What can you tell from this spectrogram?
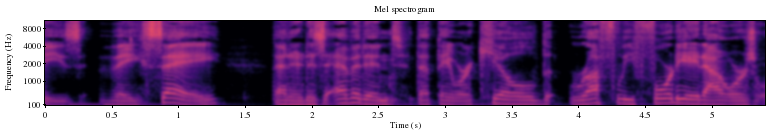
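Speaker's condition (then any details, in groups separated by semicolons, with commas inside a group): No condition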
